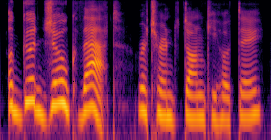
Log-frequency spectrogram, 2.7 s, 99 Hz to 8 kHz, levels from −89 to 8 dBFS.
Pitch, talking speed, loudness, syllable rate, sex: 230 Hz, 155 wpm, -16 LUFS, 4.6 syllables/s, female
